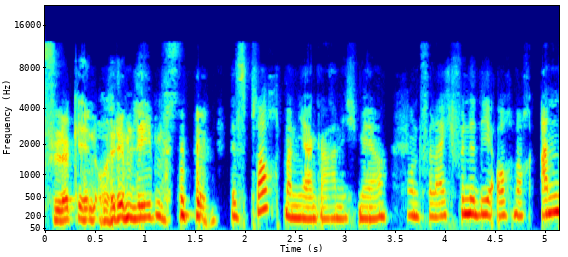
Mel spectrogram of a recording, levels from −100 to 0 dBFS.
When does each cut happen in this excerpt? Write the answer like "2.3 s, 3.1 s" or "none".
1.7 s, 3.6 s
